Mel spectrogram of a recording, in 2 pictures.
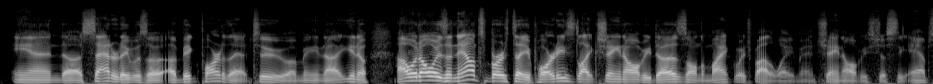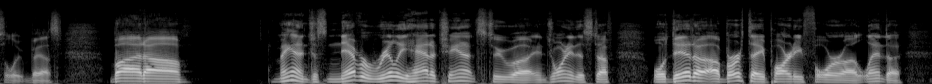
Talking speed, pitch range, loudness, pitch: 210 wpm, 100-140 Hz, -21 LUFS, 115 Hz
